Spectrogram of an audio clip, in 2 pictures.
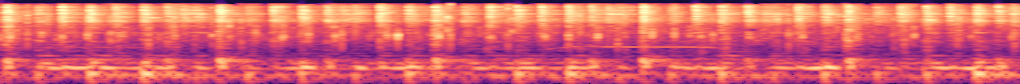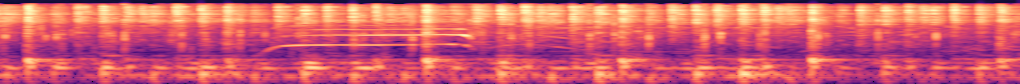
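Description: Live southern Italian folk music: a hand-held frame drum with jingles beaten in a fast, steady rhythm over a low drum pulse. A held higher note, sung or played, comes in about six and a half seconds in and lasts about a second.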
